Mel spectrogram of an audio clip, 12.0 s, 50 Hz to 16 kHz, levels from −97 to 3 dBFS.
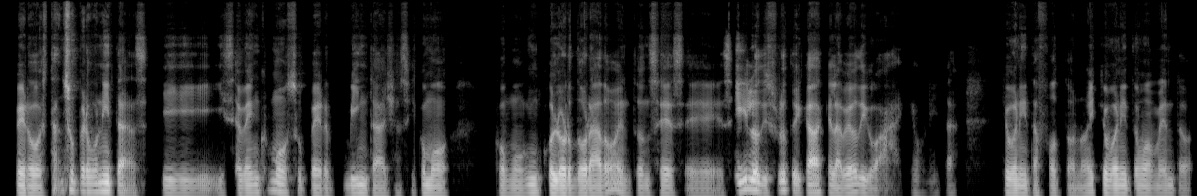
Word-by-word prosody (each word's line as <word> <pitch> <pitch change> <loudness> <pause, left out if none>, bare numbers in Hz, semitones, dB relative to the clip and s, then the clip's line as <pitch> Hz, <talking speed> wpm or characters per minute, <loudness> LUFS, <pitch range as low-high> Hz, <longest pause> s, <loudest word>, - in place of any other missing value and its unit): pero 90 -2 +4
están 120 +7 -10
súper 115 -4 +2
bonitas, 110 +1 +2
y 90 0 -7
y 90 - -14
se 90 - -7
ven 95 +2 0
como 110 -1 -1
super 90 -3 -4
vintage, 90 -3 -3
así 95 +2 -21
como 90 -4 -1 0.4
como 90 -1 -5
un 100 +2 -1
color 95 0 +6
dorado. 90 -1 +3
Entonces, 90 -1 -5
eh, 80 0 -11
sí, 125 +4 +1
lo 135 -2 +8
disfruto, 95 -4 -2
y - - -3
cada - - +5
que - - -6
la 90 - +2
veo 95 +4 +2
digo: 95 -5 -3
"Ay, - - -15
qué - - -27
bonita, 85 0 -23 0.4
qué - - -1
bonita 95 -2 +1
foto, - - -10
¿no? 85 +3 -8
y 100 - -3
qué 100 - -5
bonito 95 -1 +1
momento". 90 0 -5
90 Hz, 195 wpm, -25 LUFS, 90-95 Hz, 0.4 s, lo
